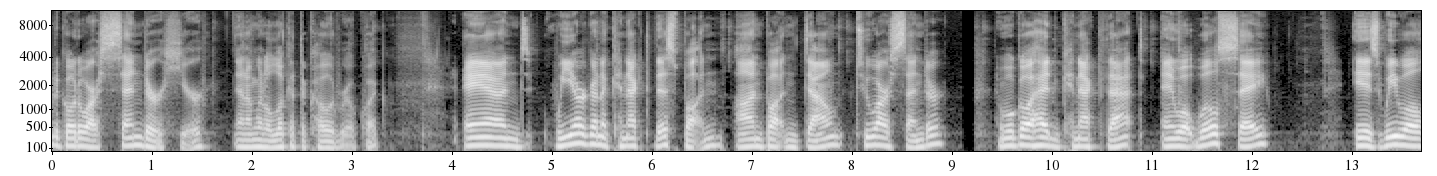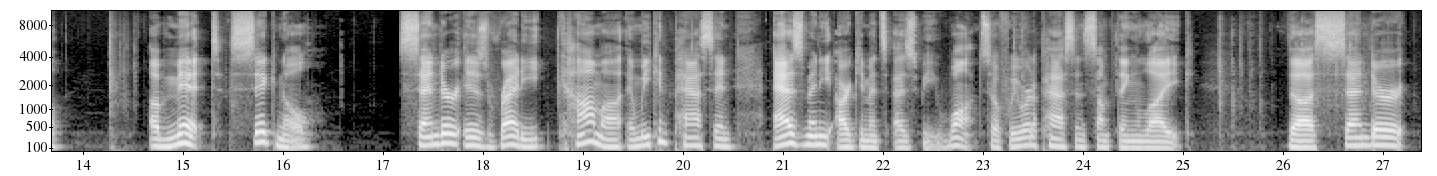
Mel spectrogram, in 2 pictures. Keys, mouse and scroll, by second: 2.0-3.2 drag, 5.5 click, 6.8 click, 7.0 click, 8.0 click, 9.3 click, 11.0 click, 11.8 Return, 14.0-15.1 typing, 15.4 Tab, 16.3-17.0 typing, 17.6 Down, 17.8 Return, 23.3 typing, 25.1-27.3 typing.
